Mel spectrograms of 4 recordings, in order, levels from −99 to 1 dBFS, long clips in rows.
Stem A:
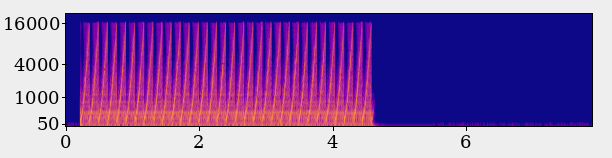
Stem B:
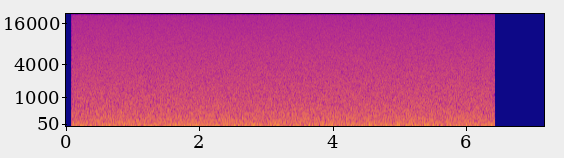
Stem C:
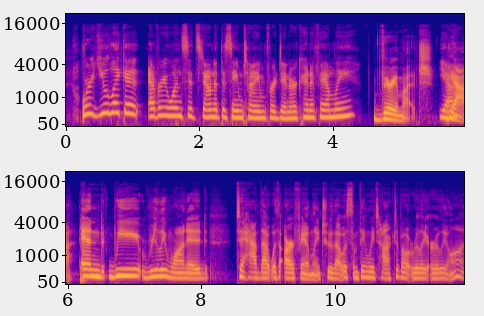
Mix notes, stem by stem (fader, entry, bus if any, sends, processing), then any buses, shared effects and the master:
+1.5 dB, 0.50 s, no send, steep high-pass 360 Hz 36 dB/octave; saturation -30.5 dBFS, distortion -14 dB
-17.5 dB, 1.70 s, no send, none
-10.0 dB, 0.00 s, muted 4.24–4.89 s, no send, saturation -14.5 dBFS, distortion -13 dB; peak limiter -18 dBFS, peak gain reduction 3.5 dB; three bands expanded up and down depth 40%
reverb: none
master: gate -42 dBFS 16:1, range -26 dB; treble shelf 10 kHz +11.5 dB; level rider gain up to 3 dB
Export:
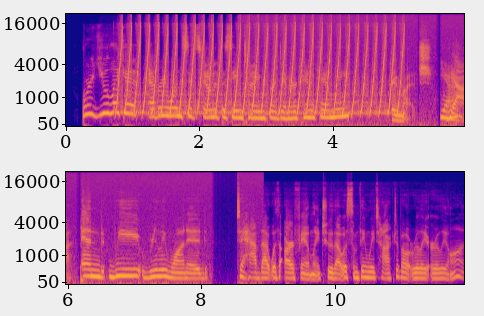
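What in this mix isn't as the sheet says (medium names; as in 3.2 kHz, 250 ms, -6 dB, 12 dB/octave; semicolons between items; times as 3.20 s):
stem A +1.5 dB -> +8.0 dB; stem B: entry 1.70 s -> 2.50 s; stem C -10.0 dB -> -2.0 dB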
